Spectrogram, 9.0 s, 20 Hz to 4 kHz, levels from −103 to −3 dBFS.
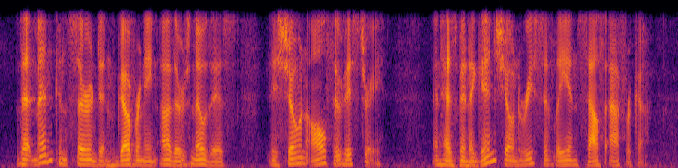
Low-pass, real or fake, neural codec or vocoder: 3.6 kHz; fake; codec, 24 kHz, 0.9 kbps, WavTokenizer, small release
